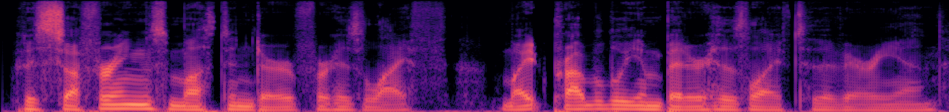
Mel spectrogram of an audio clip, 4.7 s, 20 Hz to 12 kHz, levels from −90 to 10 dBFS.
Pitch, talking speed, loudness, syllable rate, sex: 95 Hz, 200 wpm, -21 LUFS, 5.9 syllables/s, male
